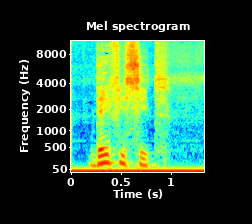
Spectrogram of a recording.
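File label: "deficit", Dutch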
